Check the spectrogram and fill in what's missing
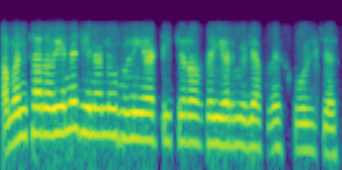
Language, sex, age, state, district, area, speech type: Punjabi, male, 18-30, Punjab, Ludhiana, urban, conversation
